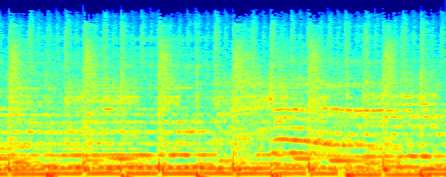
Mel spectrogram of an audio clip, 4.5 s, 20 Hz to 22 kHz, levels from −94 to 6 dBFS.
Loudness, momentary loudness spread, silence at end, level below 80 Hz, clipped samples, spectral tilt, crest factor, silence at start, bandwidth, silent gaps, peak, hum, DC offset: -12 LUFS; 1 LU; 0 s; -22 dBFS; under 0.1%; -5.5 dB/octave; 12 dB; 0 s; 17 kHz; none; 0 dBFS; none; under 0.1%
